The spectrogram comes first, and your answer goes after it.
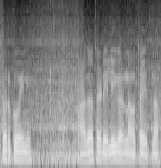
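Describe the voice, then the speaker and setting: An Indian motorcycle vlogger with a lowish voice chats informally with viewers in short remarks while busy with his bike. His intonation is fairly even and his speed normal. The action camera and helmet setup picks up outdoor vehicle and street noise, and the recording sounds muffled.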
